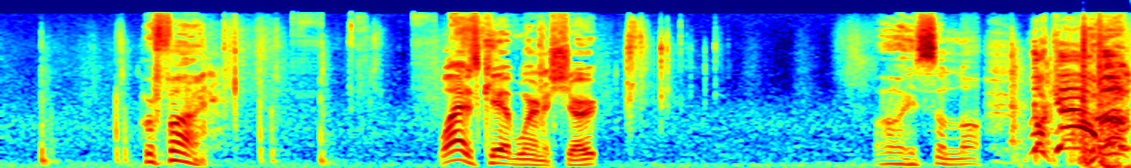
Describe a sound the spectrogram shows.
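A young man speaks anxiously, then shouts a warning.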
